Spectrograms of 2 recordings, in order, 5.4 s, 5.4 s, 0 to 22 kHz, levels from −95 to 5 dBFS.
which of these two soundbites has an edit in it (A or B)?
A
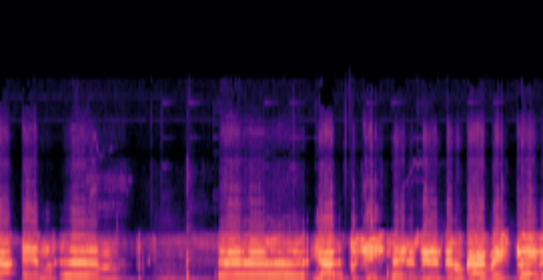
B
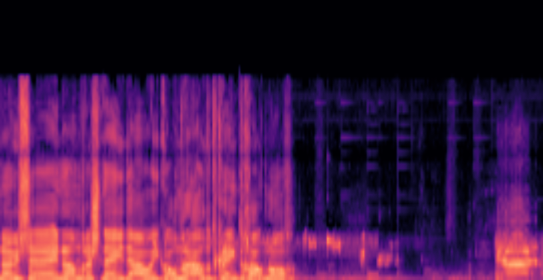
B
